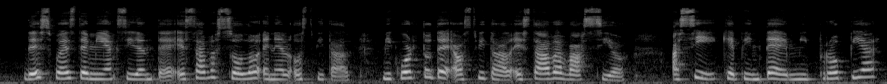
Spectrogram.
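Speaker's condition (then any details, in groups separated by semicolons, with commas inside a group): No condition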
